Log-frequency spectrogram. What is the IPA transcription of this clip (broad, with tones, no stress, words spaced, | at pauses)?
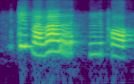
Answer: ti˦ba˨βa˦r | ŋi˨pʰɔ˨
